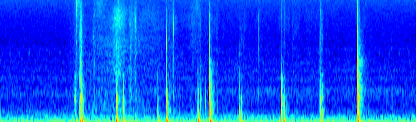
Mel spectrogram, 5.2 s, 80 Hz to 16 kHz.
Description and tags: walking footsteps flat shoes tile floor 7
A woman walking in flat shoes (flats) on tile floor. Made with my hands inside shoes in my basement.
female, flat, floor, footsteps, shoes, tile, walking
